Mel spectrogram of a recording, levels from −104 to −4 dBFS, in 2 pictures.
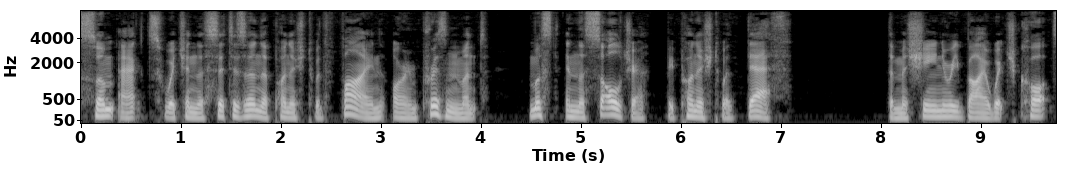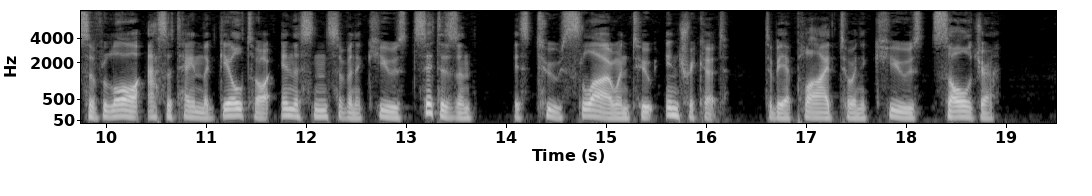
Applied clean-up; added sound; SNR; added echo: none; none; none; none.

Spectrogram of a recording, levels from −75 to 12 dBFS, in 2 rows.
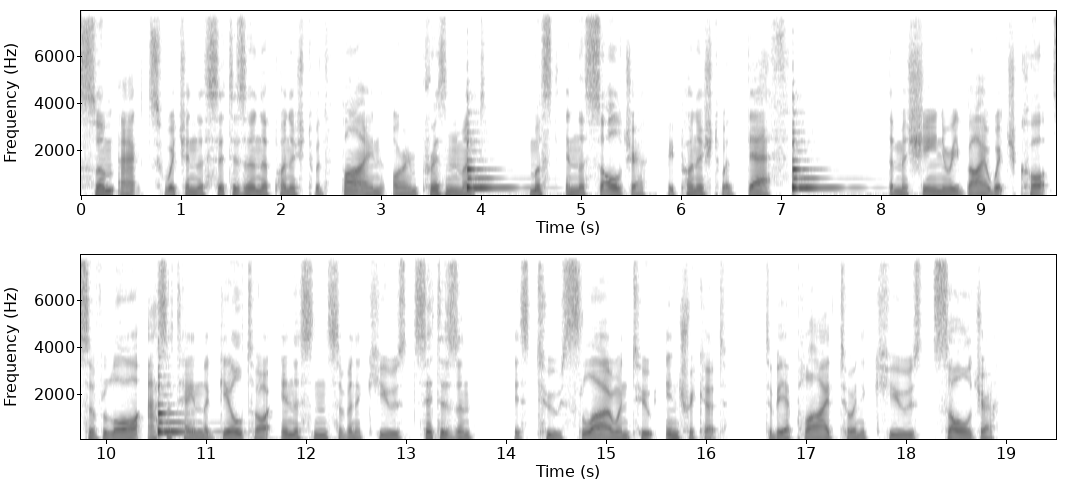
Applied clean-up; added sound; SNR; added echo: none; Bowed string instrument; -2 dB; none.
